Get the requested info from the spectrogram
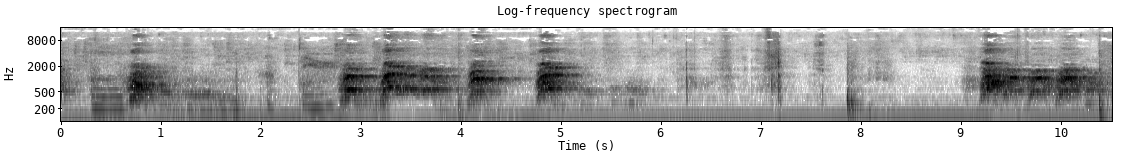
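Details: Shih Tzu dog indoors, playing and showing tricks; bright, sharp barks come in short clusters, a burst near the start, several around three to five seconds, a quiet gap with faint clicks, then another run of barks near the end.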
